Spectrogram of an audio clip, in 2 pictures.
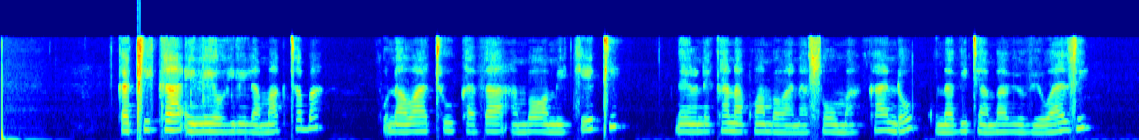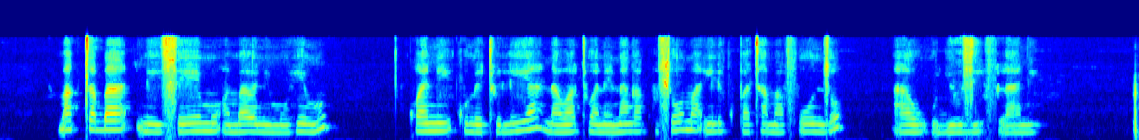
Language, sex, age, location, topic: Swahili, female, 36-49, Nairobi, education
